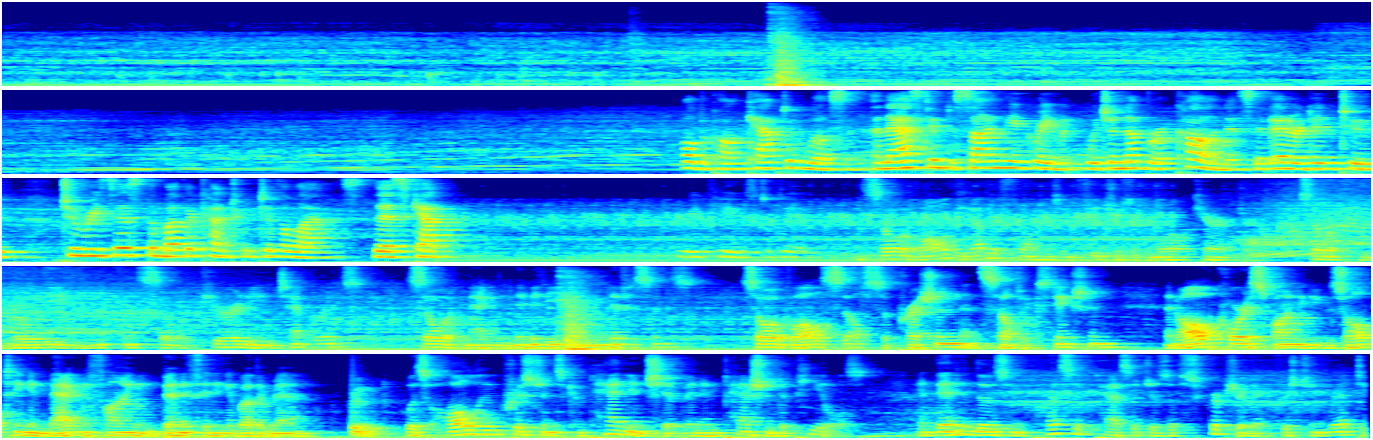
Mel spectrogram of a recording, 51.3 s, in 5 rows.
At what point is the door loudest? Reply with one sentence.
The loudest moment of the door is at 35 seconds.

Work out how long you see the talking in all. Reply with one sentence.
The talking can be heard for 34 seconds in total.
